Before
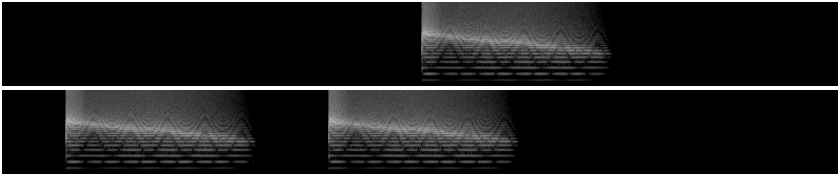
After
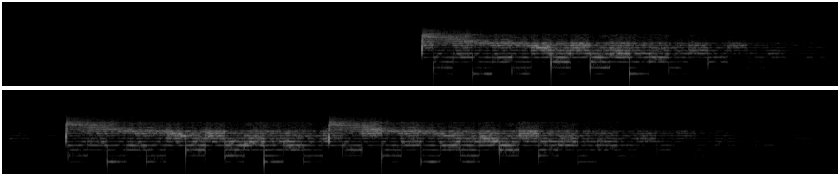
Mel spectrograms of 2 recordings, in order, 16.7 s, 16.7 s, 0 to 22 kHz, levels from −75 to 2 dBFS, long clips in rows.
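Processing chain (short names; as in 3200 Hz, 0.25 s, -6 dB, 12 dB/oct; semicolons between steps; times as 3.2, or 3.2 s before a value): air absorption 250 m; comb 6.2 ms, depth 53%; diffused feedback echo 0.516 s, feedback 44%, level -14.5 dB; Schroeder reverb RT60 1.8 s, combs from 33 ms, DRR 11.5 dB; limiter -21 dBFS, peak gain reduction 10 dB; formant shift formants -2 st; compressor 20:1, threshold -42 dBFS, peak gain reduction 16 dB; short-mantissa float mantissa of 2-bit; stepped high-pass 5.1 Hz 580–2500 Hz; gain +1 dB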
